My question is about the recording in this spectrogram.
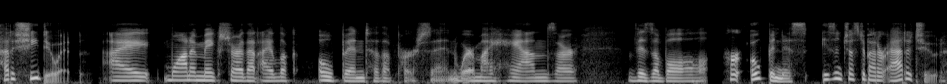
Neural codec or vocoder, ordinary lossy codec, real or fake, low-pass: none; MP3, 48 kbps; real; 7.2 kHz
